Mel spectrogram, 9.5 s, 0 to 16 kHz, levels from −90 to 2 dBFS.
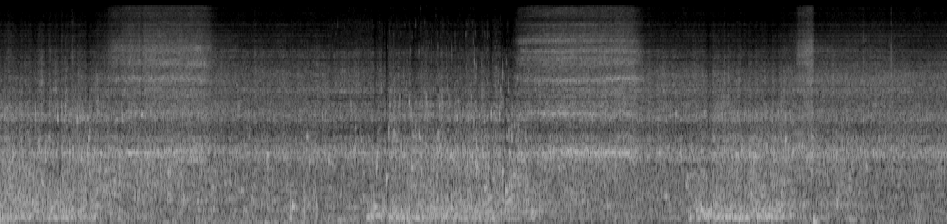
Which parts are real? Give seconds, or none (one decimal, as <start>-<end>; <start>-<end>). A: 3.3-6.1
